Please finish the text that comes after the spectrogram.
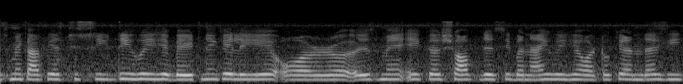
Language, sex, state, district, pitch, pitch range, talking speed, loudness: Hindi, female, Bihar, Jahanabad, 230 Hz, 225-235 Hz, 195 wpm, -25 LUFS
